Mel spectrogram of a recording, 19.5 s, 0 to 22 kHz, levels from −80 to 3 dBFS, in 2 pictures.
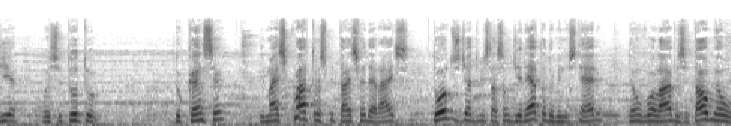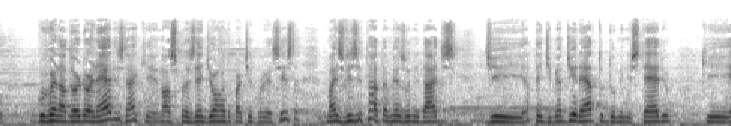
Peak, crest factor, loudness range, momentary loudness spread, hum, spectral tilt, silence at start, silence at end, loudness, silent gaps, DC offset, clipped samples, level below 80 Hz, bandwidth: -2 dBFS; 18 dB; 4 LU; 14 LU; none; -5.5 dB/octave; 0 s; 0 s; -20 LUFS; none; under 0.1%; under 0.1%; -38 dBFS; 11.5 kHz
